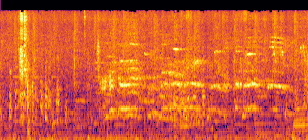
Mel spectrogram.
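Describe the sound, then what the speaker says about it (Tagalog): White Leghorn chickens on a farm cluck steadily nearby, with a rooster crowing over a busy, noisy background of the flock; no one speaks. "So itong mga white leghorn natin"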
